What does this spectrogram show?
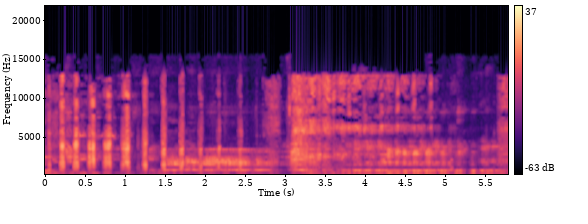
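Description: A man and a child laughing hard: a quick run of laugh pulses at first, then a long, high-pitched, drawn-out laugh through the second half.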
